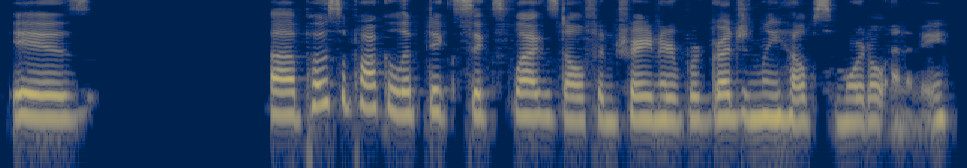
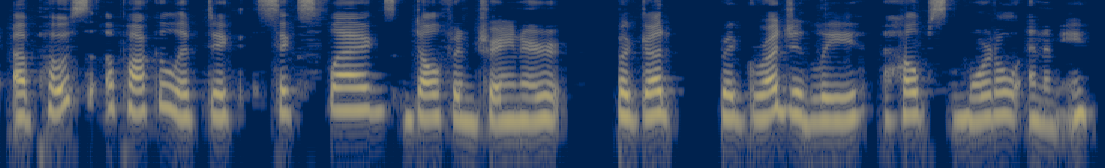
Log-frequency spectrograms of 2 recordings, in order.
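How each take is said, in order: First: It is read very fast. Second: It is read at a slower pace.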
